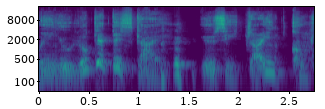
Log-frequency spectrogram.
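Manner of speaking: furry puppet monster voice. Taking turns doing impressions, the speaker does a Cookie Monster voice. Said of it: "I could do Cookie Monster".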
